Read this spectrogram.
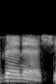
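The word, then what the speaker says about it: Van Asch: And one of the persons you have on this show is Henry Van Osch. Am I pronouncing his last name correctly? – Yeah, pretty close. Henry Van Esch, yeah.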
